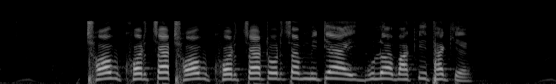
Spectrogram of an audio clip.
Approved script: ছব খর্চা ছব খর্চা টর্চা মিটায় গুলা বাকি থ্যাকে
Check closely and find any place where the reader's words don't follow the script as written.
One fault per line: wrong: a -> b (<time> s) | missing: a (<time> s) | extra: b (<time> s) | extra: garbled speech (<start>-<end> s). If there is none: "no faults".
no faults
